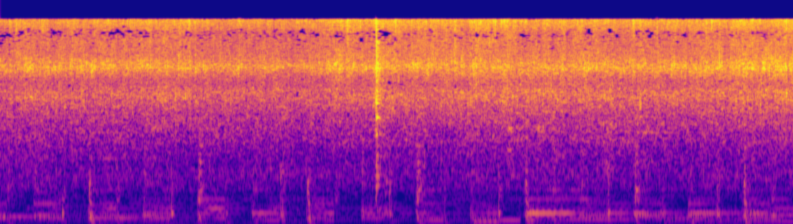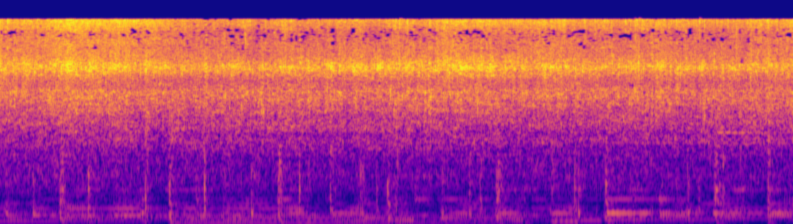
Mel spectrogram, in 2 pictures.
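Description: Chopped tomatoes sizzling in hot oil in a metal frying pan while a spatula stirs them, scraping and tapping against the pan, with one sharper knock about four seconds in.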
